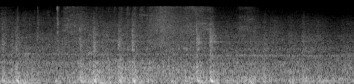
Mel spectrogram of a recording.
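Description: A train rushes past close by with a loud rumble.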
